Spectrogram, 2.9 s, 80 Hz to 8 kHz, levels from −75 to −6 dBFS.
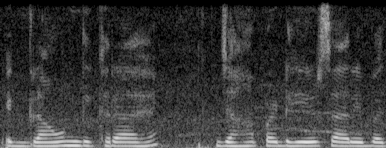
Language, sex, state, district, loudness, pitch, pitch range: Hindi, female, Bihar, Gopalganj, -22 LUFS, 215 Hz, 205-220 Hz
